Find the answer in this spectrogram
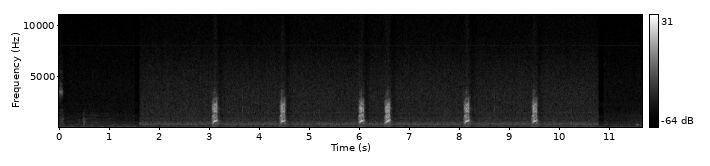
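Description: A coyote gives loud, coarse aggressive barks, single sharp blasts spaced a second or two apart.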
